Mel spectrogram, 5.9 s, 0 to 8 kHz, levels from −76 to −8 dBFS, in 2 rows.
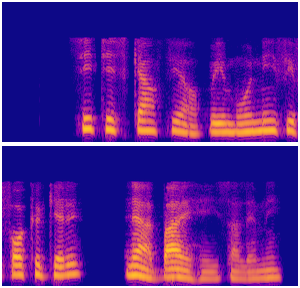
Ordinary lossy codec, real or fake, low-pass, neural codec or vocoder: AAC, 16 kbps; fake; 7.2 kHz; codec, 16 kHz, 0.2 kbps, FocalCodec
